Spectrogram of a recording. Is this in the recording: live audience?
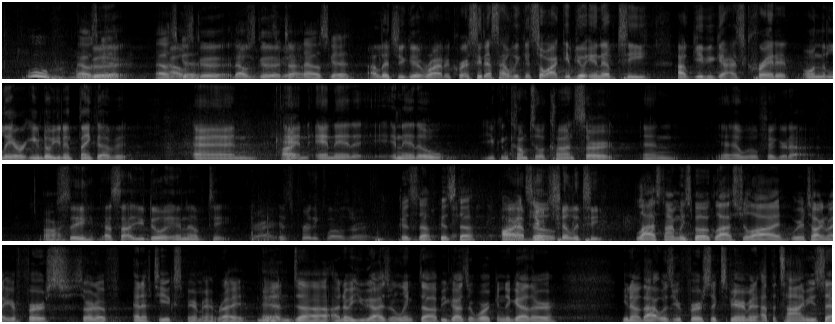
yes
